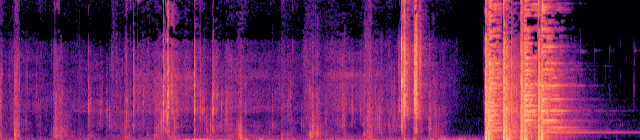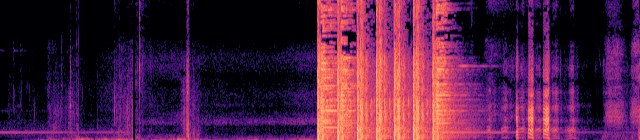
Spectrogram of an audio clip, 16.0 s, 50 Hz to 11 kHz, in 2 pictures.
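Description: Tisas 1911A1 Service .45 ACP pistol fired in two quick strings of shots, about four shots around six seconds in and about seven or eight shots near twelve seconds in. Each string is followed by steel targets ringing on for a few seconds.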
